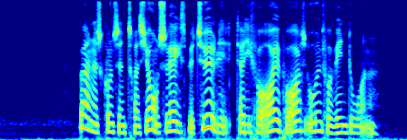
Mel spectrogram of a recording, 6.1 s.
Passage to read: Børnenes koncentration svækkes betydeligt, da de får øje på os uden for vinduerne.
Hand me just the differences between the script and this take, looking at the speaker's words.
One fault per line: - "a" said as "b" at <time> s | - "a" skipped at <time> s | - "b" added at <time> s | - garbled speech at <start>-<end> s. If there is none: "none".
none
